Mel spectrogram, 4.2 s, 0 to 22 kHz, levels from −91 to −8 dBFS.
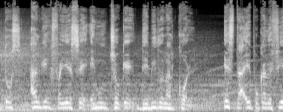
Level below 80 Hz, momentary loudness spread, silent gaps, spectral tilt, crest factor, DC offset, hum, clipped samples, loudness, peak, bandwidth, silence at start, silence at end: -34 dBFS; 9 LU; none; -3.5 dB/octave; 12 dB; under 0.1%; none; 0.2%; -10 LUFS; 0 dBFS; over 20 kHz; 0 s; 0 s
